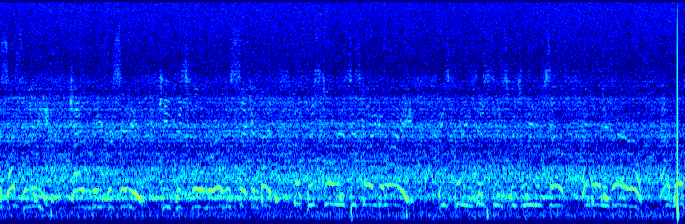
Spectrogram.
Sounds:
inside a small room, speech

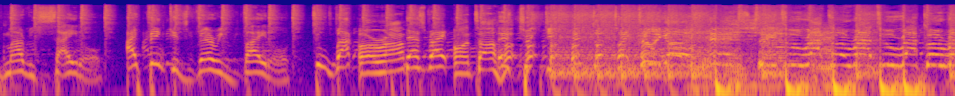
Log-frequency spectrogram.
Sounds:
rhythm and blues, music, dance music, jazz

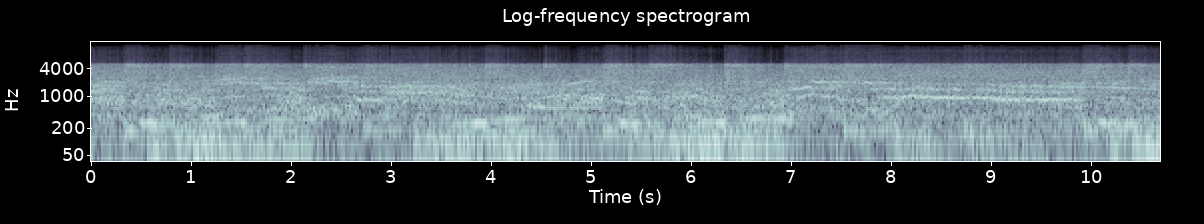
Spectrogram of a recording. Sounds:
singing, people crowd, music, crowd, cheering

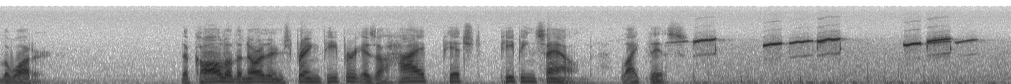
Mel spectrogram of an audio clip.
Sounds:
frog, speech

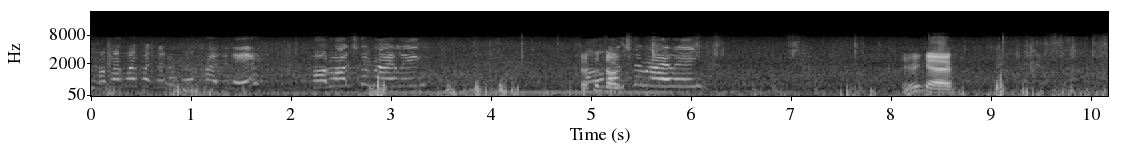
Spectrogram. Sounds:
speech

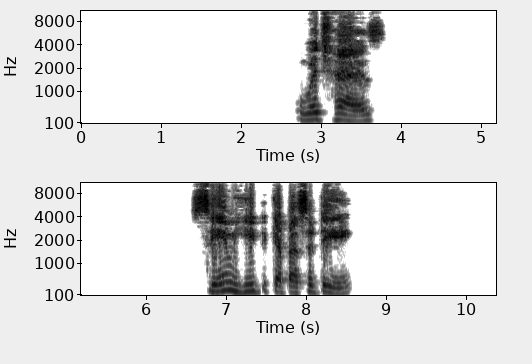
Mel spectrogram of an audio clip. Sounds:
speech

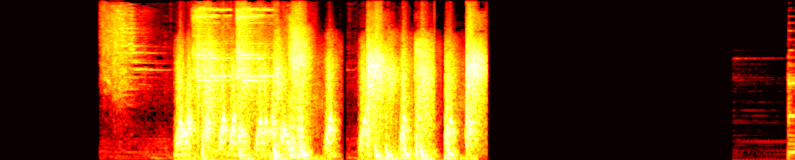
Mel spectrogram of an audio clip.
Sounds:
thwack

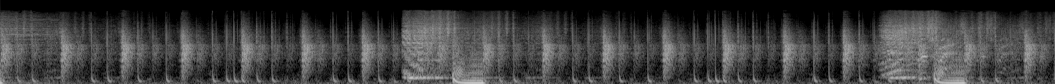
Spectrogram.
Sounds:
music, electronic music, techno

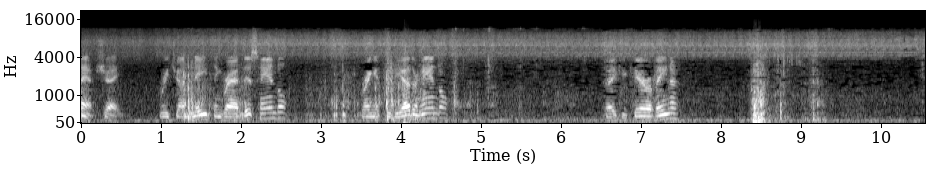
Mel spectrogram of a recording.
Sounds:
speech

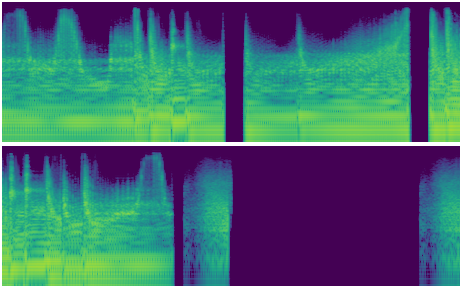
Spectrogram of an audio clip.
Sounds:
speech, sampler, music

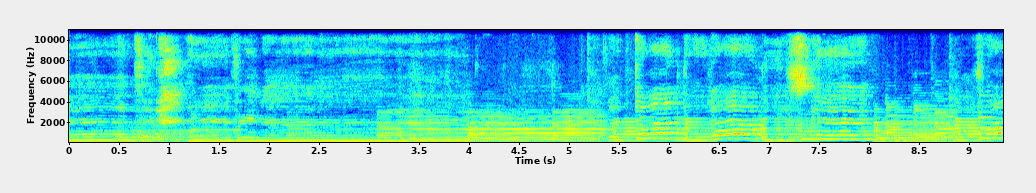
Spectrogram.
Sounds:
music, musical instrument

